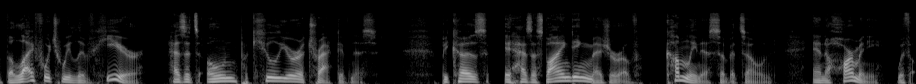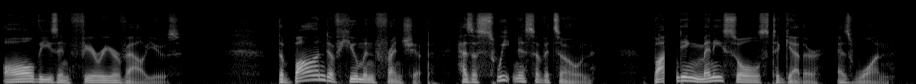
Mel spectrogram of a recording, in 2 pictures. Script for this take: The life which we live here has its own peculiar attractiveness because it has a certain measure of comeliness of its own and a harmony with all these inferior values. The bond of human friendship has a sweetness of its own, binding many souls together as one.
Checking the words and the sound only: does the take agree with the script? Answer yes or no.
no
